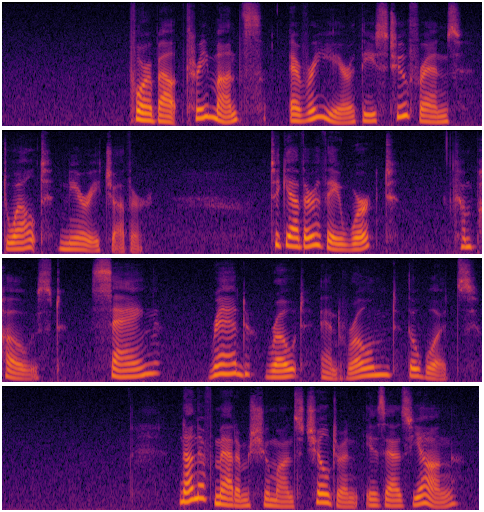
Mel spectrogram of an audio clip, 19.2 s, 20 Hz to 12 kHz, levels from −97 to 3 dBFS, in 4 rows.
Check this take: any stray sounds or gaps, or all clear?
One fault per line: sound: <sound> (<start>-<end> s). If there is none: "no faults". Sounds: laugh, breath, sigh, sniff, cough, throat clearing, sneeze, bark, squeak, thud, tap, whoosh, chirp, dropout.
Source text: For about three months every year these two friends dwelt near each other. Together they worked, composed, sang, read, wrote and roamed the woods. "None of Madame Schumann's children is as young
no faults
